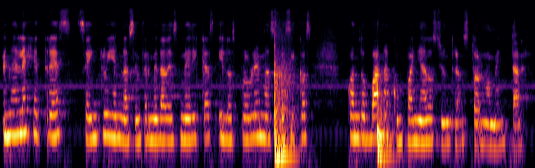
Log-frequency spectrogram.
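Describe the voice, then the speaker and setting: A woman lecturing students on clinical topics, explaining step by step and often checking in with a quick question. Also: mid-range voice, steady tone, music in the background. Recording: dull lo-fi recording with faint hum.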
